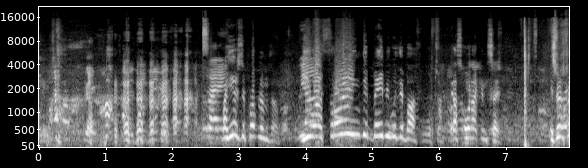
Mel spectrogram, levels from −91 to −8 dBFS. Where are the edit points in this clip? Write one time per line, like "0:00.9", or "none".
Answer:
0:02.4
